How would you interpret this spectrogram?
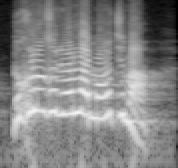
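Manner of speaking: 높고 큰 소리로 꾸짖듯이; 딸을 쫓아내는 엄마처럼 호통. Retold or imitated. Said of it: "엄마가 화를 팍 내면서". (딸에게 화내며 쫓아내는 엄마, 흉내 낸 호통)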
